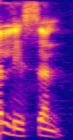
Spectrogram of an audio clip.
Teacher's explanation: एल का ल करना है, आई का उच्चारण हर्षी करेंगे, एस का स, और टी का उच्चारण करना ही नहीं है, एन से न, तो हो गया लिसन।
